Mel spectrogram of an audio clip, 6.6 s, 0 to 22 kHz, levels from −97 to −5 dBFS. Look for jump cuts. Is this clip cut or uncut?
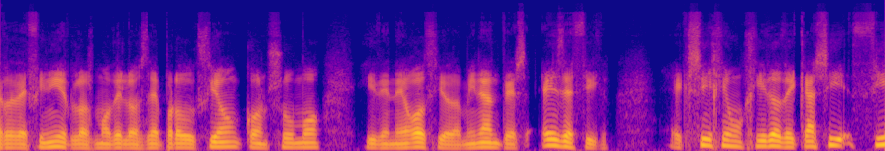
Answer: uncut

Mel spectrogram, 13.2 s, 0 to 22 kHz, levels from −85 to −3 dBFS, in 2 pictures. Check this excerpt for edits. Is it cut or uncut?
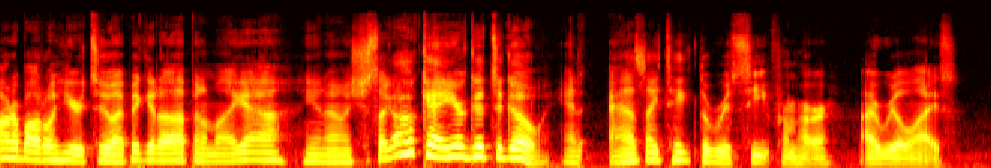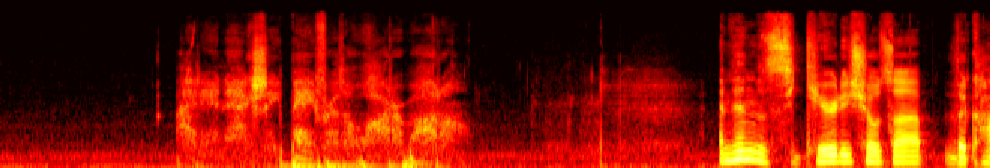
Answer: uncut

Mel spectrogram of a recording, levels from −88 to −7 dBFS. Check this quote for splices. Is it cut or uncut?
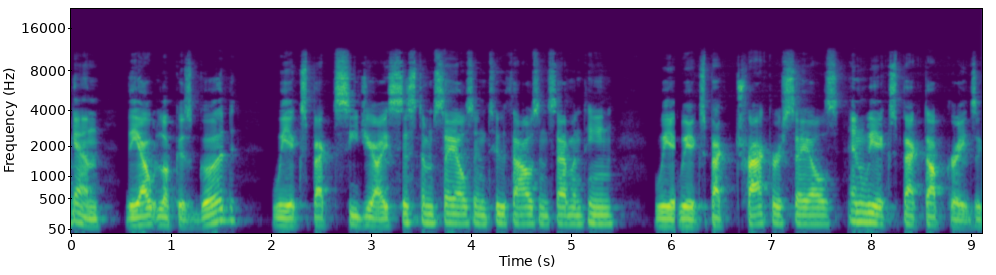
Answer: cut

